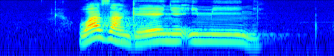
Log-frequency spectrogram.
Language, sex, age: Xhosa, male, 19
